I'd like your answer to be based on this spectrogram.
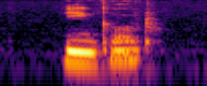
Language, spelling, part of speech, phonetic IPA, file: Polish, Igor, proper noun, [ˈiɡɔr], LL-Q809 (pol)-Igor.wav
